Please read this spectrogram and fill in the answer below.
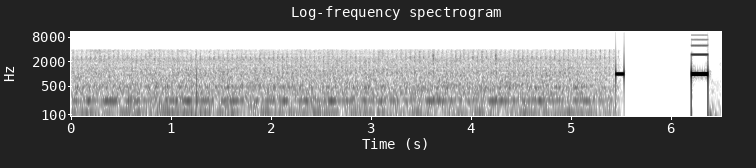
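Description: Old film projector sound effect: a steady mechanical whirr and rattle with hiss and hum under the countdown leader, ending with a short high countdown beep about five and a half seconds in, after which the sound cuts off.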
